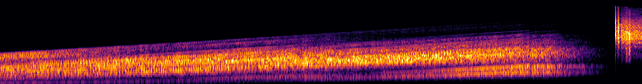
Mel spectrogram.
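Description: Dubstep synthesizer riser: a thick stack of layered tones gliding steadily upward in pitch like a siren, building tension, then fading out in the last half second.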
